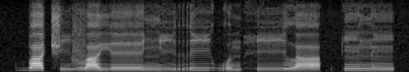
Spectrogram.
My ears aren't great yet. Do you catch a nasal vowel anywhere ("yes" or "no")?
yes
